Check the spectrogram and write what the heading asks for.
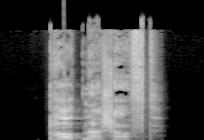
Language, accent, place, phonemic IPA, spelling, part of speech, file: German, Germany, Berlin, /ˈpaʁtnɐʃaft/, Partnerschaft, noun, De-Partnerschaft.ogg
- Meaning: 1. partnership (state of joint association in conducting affairs) 2. partnership, relationship (state of being associated with another person)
